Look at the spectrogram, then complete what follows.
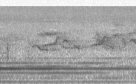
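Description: Ambient background music: bell-like notes ringing on and slowly fading, with birds chirping over them.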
